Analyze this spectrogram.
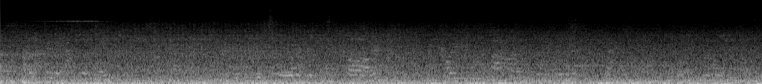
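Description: A van's engine idles close by.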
